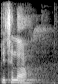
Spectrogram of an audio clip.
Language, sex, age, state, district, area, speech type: Hindi, female, 45-60, Bihar, Begusarai, rural, read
